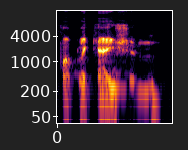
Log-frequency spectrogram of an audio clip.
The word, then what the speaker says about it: publication: can lead to your publication and the emphasis is on the first part of that word public your ideas and the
